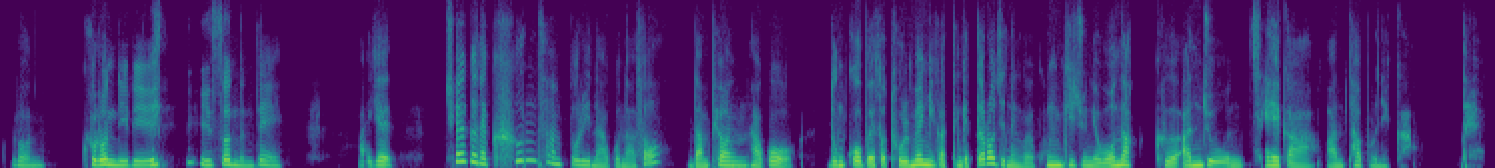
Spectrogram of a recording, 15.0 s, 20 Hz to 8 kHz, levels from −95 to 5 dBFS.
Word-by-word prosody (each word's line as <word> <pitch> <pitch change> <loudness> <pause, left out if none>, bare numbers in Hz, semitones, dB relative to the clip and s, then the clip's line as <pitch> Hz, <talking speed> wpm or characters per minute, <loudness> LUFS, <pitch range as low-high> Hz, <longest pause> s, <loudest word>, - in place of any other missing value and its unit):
그런 185 -4 -8 0.4
그런 220 -2 +4
일이 195 +2 +1 0.4
있었는데 205 -3 -1 0.8
아 180 - -13
이게 185 0 +1 0.5
최근에 365 -8 +2
큰 435 - -4
산불이 225 - -4
나고 160 -2 -7
나서 155 - -5 0.2
남편하고 180 0 0 0.3
눈곱에서 185 -1 +3
돌멩이 200 +4 +5
같은 180 0 -3
게 170 - -1
떨어지는 215 - +2
거예요. 145 -2 -7
공기 195 +4 +2
중에 180 -3 -3
워낙 190 +6 +4 0.2
그 180 -3 -1
안 185 +2 +4
좋은 175 -4 -1
재가 170 -5 0
많다 155 +5 -5
보니까. 155 -4 -12 0.6
네. - - -18
190 Hz, 255 characters per minute, -23 LUFS, 175-210 Hz, 0.8 s, 돌멩이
